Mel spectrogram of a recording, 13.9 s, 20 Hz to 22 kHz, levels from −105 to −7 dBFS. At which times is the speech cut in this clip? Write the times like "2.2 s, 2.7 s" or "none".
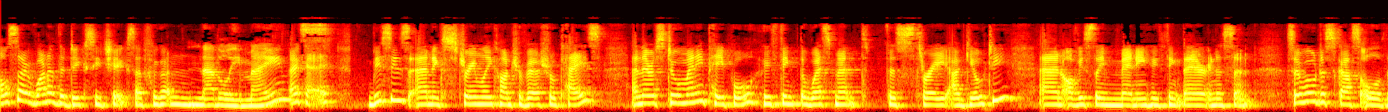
none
